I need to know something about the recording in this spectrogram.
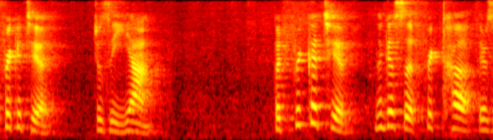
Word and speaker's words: fricative: doesn't work there and i also say fricative i don't say frigative i suppose it's possible but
